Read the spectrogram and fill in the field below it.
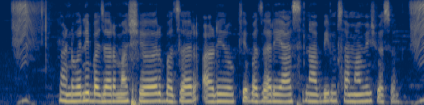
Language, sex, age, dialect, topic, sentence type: Marathi, female, 31-35, Northern Konkan, banking, statement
